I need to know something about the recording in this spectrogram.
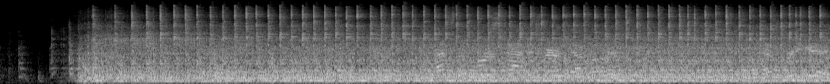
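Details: New Echo PB-580T two-stroke leaf blower, first start, choke then set to run: starts and settles into a loud, steady, even drone with no misses while warming up. Runs healthy.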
